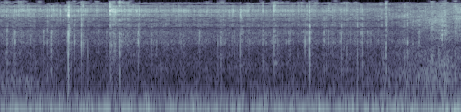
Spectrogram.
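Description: Bacon frying over low heat in a pan on a camping stove outdoors in a forest, a quiet, even sizzle with scattered small pops and crackles.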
